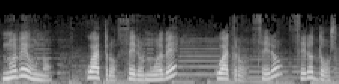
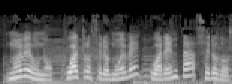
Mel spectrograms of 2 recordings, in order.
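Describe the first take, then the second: First: The number is said more slowly. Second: The number is said at normal speed.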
